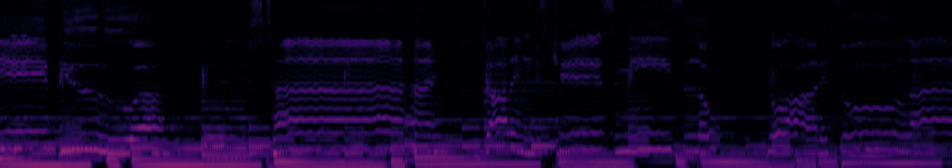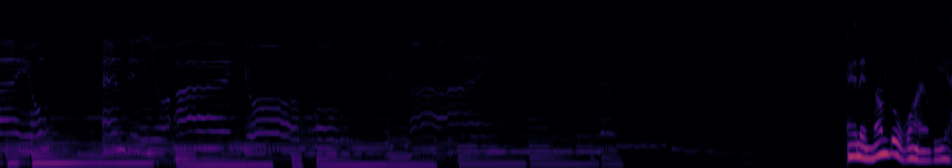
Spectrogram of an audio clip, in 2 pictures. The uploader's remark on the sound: The audio might be a bit touchy (some music louder than others, etc.) as I didn't record this in one setting so I might have to adjust my voice levels.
